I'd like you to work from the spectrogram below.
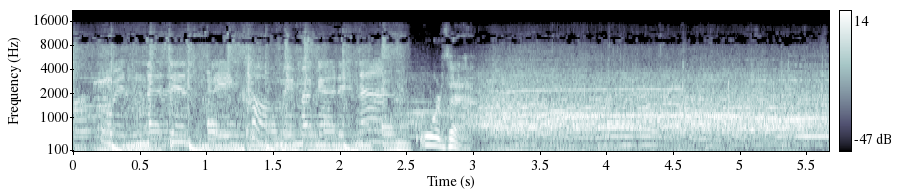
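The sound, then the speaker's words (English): A large convention crowd roars and cheers with whoops and shouts, building into a dense, continuous wall of cheering and applause, loud throughout. “There will be no convention floor packed with delegates, no cheering or applause, and no balloon drop.”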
